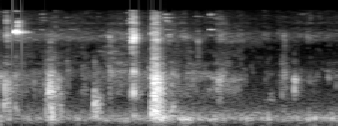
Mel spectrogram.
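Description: Students moving about a classroom: a few short, sharp knocks and shuffles, the clearest just after the start and about a second in, over a faint low murmur of the room.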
